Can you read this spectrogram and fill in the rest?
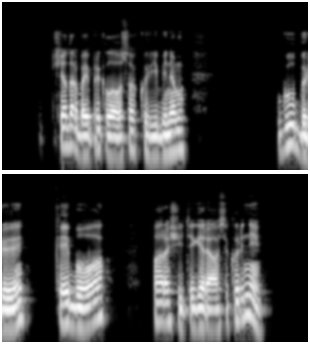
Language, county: Lithuanian, Klaipėda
